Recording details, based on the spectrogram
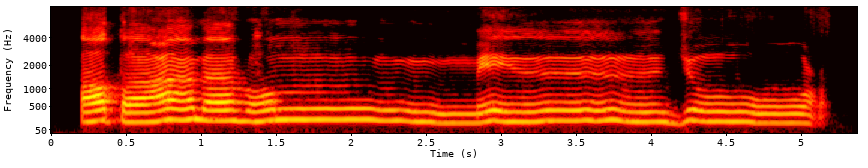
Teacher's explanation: अतअमहुम में गुन्ना नहीं हो सका है, गुन्ना करना है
